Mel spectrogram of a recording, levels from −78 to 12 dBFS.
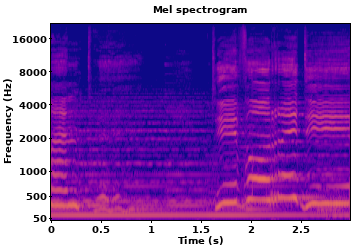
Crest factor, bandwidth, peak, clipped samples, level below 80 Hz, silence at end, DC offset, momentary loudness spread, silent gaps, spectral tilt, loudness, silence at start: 14 dB; over 20 kHz; -12 dBFS; under 0.1%; -66 dBFS; 0 s; under 0.1%; 12 LU; none; -4 dB/octave; -27 LUFS; 0 s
